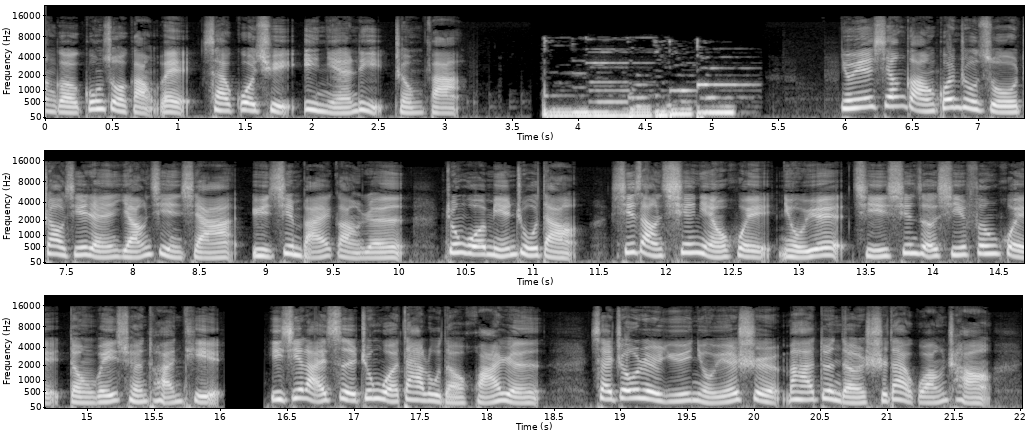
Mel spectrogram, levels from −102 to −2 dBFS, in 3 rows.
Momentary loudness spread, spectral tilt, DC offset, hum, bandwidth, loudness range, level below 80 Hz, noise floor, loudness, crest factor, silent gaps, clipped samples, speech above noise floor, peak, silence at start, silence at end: 5 LU; -5 dB/octave; under 0.1%; none; 16 kHz; 2 LU; -34 dBFS; -56 dBFS; -16 LUFS; 12 dB; 16.04-16.32 s; under 0.1%; 40 dB; -2 dBFS; 0 s; 0.25 s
